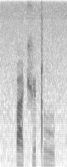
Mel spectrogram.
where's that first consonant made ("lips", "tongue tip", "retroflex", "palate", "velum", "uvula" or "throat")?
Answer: lips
